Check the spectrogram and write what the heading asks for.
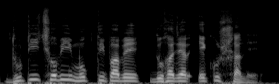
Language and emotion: Bengali, neutral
